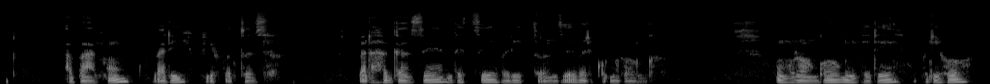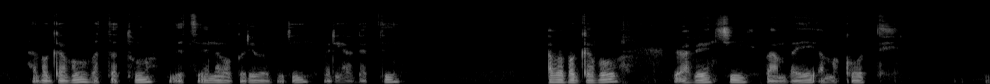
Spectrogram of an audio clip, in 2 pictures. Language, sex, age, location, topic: Kinyarwanda, male, 18-24, Huye, health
